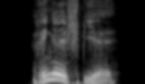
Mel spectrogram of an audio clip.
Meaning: carousel, merry-go-round, roundabout
- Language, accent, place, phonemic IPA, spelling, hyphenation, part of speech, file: German, Germany, Berlin, /ˈʁɪŋl̩ˌʃpiːl/, Ringelspiel, Rin‧gel‧spiel, noun, De-Ringelspiel.ogg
